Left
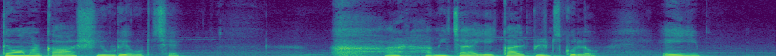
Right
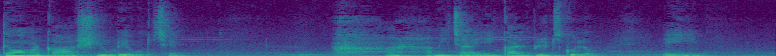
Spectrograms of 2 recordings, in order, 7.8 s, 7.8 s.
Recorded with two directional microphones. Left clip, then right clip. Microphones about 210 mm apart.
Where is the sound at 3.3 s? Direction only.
45° left (ahead or behind).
